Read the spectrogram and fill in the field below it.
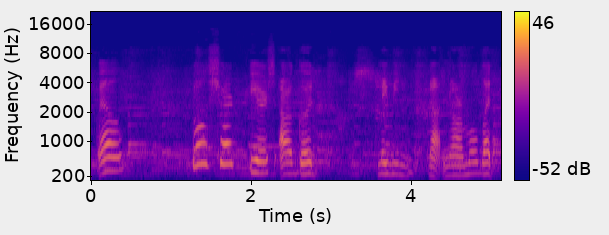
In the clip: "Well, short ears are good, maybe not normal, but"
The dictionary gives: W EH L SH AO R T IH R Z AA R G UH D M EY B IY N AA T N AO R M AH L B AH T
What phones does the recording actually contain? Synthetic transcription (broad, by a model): W EH L SH AO R T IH R S AA R G UH D M EY B IY N AA T N AO R M AH L B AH T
